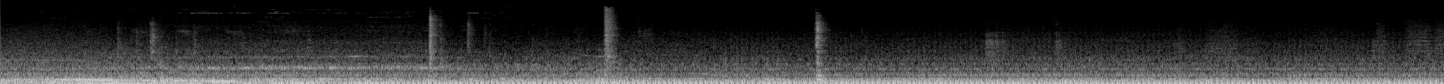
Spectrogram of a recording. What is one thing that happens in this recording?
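A diesel city bus engine idles, heard from inside the bus.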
